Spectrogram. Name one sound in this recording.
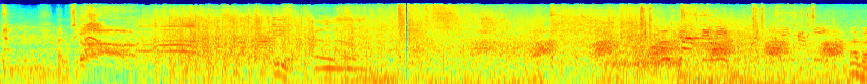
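Gunfire crackles and bangs in a noisy fight.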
